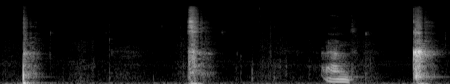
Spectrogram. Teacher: a stop is produced when we stop the flow of air at some point in the mouth. We let a certain amount of air pressure build up behind the stop. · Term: stops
